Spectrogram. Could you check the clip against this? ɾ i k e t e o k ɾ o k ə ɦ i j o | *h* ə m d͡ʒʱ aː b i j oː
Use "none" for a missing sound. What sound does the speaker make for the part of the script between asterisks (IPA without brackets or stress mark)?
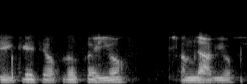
s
